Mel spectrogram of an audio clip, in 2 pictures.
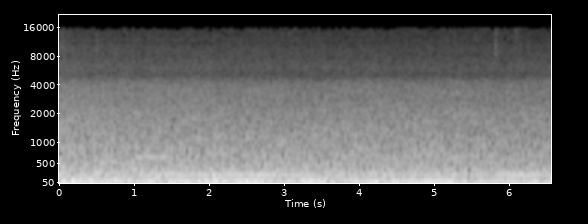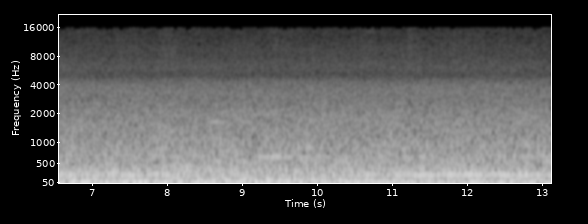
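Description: Hankyu electric train running along the platform, a loud low rumble that slowly fades, with a steady hum that comes and goes.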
